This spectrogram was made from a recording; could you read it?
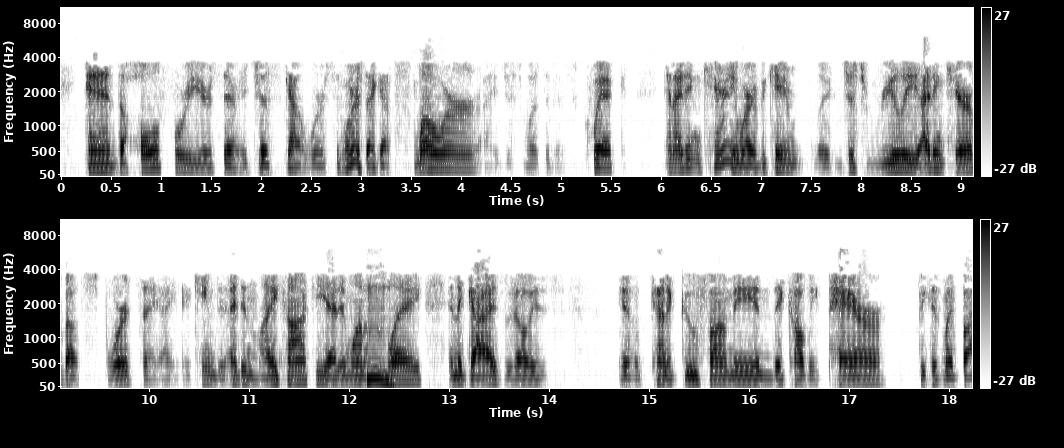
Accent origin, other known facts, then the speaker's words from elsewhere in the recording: Hamburg, New York, United States; Buffalo, New York, just outside of Buffalo, in a town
